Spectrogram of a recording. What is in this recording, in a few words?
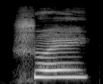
"shui1", pinyin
